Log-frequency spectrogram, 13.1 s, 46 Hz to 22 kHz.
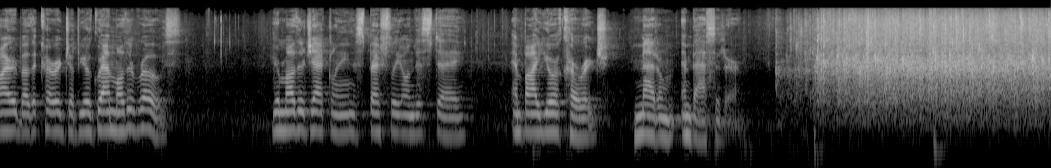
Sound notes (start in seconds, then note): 9.7 applause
